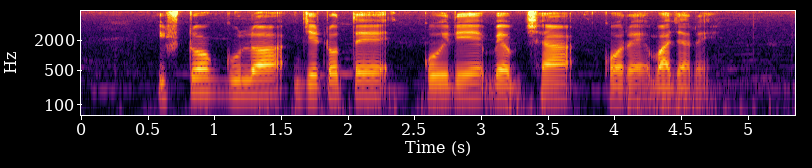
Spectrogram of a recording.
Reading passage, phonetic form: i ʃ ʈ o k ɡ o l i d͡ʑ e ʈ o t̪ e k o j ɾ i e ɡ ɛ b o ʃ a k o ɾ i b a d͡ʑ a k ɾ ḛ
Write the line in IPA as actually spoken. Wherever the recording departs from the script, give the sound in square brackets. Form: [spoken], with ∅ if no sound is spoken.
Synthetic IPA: i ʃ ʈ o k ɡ [u] l [a] d͡ʑ e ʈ o t̪ e k o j ɾ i e [b] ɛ b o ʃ a k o ɾ [e] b a d͡ʑ a [∅] ɾ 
